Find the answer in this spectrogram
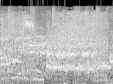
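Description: Music playing, with a car's tyres screeching in a skid mixed over it.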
